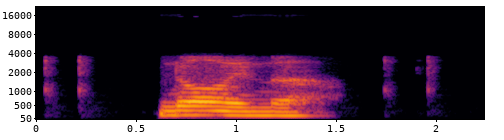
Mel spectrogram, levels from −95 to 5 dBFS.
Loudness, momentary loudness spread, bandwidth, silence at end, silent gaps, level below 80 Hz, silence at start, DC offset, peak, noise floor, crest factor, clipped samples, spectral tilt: -17 LUFS; 12 LU; 3.8 kHz; 0.8 s; none; -70 dBFS; 0.6 s; under 0.1%; -4 dBFS; -52 dBFS; 16 dB; under 0.1%; -12 dB/octave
